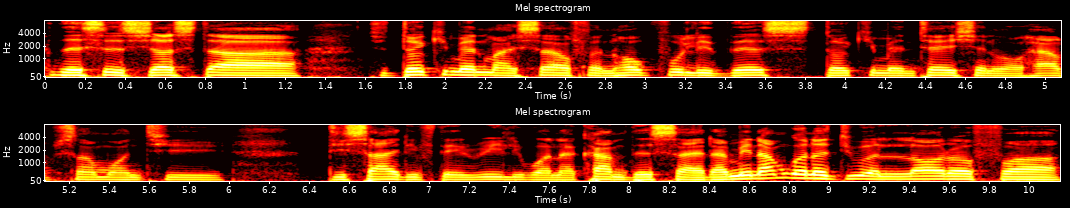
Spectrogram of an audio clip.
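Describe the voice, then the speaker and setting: A man with a South African accent speaks at medium pitch and a moderate pace, in a relaxed, dark, mellow tone. His intonation is fairly even, and the recording is very clean with a silent background. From South Africa, Johannesburg. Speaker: vlogger. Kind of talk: casual vlog introduction. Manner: casual, relaxed.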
